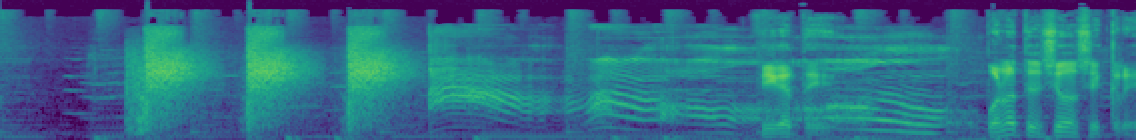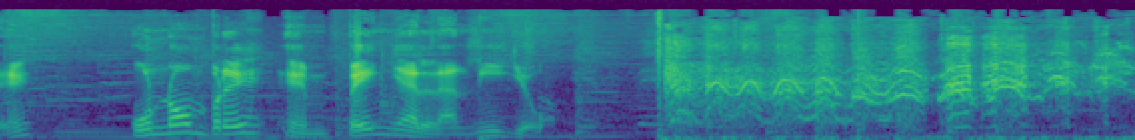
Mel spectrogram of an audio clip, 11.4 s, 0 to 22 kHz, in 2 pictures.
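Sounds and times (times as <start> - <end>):
sharp loud slaps to the face: 0.6 - 2.2
wavering wailing cry: 2.1 - 4.9
speech: 3.8 - 8.5
laughter: 9.0 - 11.3.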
